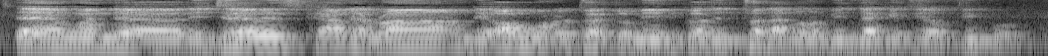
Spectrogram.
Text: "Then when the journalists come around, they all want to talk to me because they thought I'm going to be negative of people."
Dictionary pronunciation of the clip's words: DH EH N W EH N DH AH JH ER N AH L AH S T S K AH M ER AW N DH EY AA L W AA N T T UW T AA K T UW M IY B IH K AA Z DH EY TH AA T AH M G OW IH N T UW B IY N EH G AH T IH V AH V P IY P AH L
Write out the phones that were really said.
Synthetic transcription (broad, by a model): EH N W EH N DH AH JH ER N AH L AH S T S K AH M ER AW N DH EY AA W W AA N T T UW T AA K T UW M IY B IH K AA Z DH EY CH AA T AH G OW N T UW B IY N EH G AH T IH AH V P IY P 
